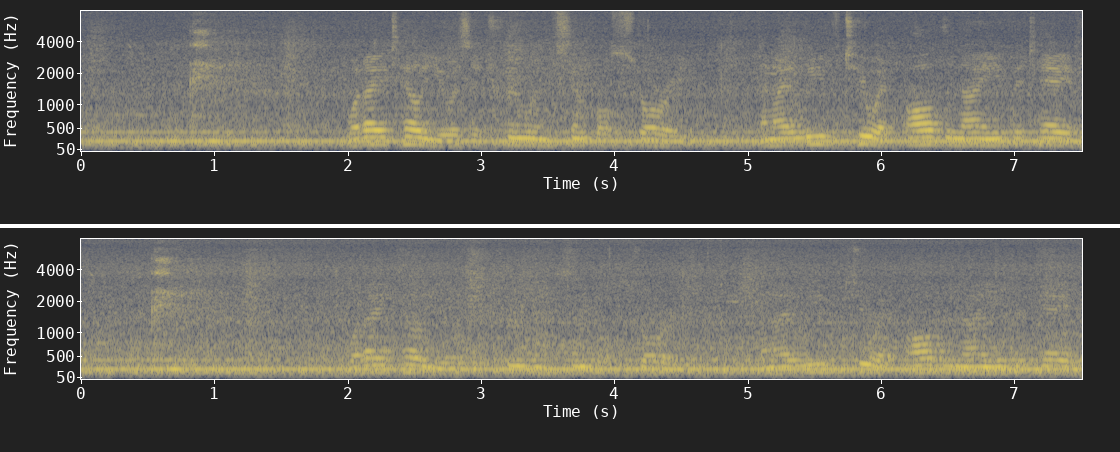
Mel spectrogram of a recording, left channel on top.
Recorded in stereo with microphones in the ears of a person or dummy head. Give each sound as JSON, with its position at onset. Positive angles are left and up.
{"t": 2.0, "sound": "a man speaking", "side_deg": 90, "distance_m": 1.4}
